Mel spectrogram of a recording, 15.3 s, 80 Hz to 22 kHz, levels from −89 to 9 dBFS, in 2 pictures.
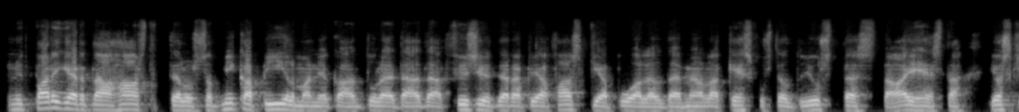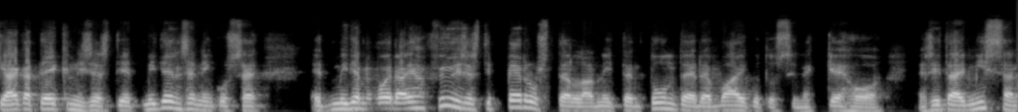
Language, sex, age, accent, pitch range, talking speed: Finnish, male, 20-39, native, 120-150 Hz, 165 wpm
